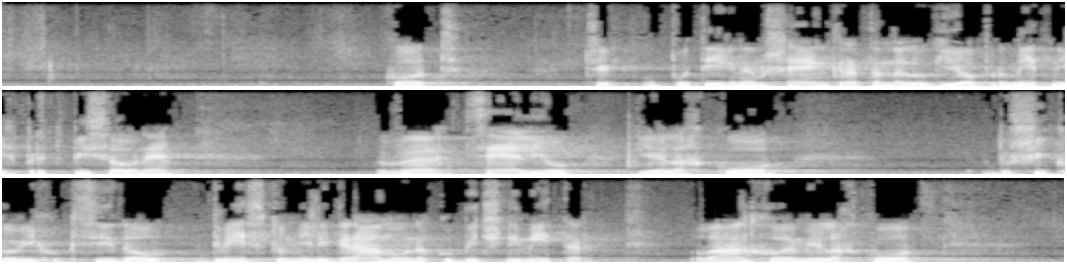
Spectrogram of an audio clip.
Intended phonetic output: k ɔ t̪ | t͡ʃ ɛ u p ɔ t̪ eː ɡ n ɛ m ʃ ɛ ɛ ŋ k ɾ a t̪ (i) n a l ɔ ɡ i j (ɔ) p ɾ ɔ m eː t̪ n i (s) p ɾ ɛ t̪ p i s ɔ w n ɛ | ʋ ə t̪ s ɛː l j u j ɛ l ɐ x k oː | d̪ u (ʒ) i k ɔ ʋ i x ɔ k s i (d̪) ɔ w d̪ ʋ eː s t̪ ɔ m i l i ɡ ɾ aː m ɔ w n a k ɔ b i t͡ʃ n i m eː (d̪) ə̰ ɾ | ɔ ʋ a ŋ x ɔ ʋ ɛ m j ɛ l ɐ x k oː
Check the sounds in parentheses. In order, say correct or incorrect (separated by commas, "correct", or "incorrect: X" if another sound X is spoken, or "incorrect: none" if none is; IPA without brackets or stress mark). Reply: incorrect: a, correct, incorrect: x, incorrect: ʃ, correct, incorrect: t̪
